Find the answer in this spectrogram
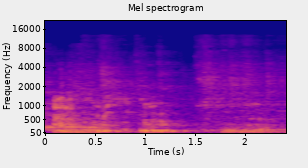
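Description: Male lion growling at close range in a run of loud, low, grunting pulses.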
